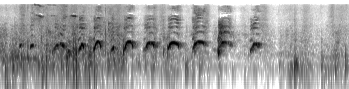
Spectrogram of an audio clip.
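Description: Anglo Wulfdogs whining and yipping: a string of short, high-pitched whines that rise and fall, about three a second, dying away about four seconds in.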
